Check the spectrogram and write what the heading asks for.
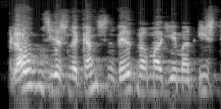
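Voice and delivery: ordinary talk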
